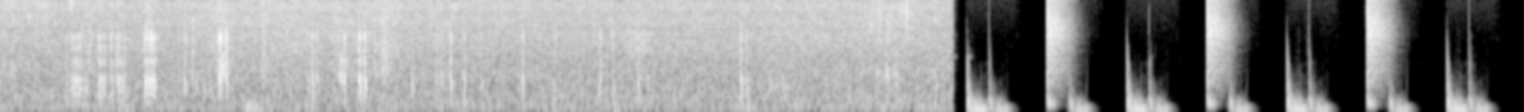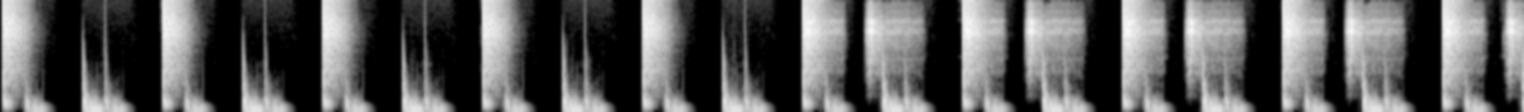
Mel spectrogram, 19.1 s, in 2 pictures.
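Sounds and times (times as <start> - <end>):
music with steady beat: 6.1 - 19.0.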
